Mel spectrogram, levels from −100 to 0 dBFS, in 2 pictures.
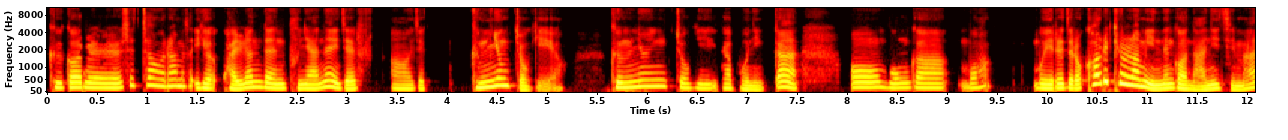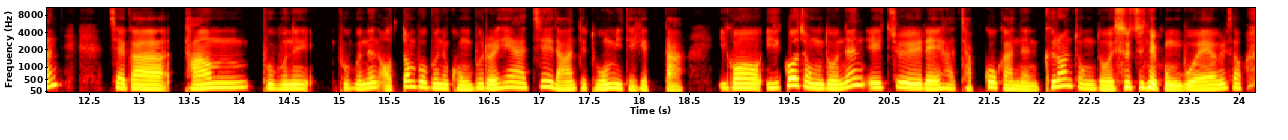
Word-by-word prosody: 그거를 200 -2 +1
시청을 275 +1 -2
하면서 260 0 0
이게 185 -1 +1
관련된 185 +2 +1
분야는 170 +8 0
이제 155 -3 0 0.3
어 160 -2 -4
이제 150 -1 -6 0.4
금융 255 +7 +2
쪽이에요. 130 -2 -7 0.5
금융 245 +5 +1
쪽이다 180 -2 -4
보니까 170 +7 -2 0.5
어 210 +1 +1
뭔가 190 -1 -2 0.2
뭐 190 - -6
하 260 +5 -8 0.4
뭐 175 0 0
예를 180 +2 +2
들어 170 -2 +1
커리큘럼이 335 - +5
있는 165 +4 +3
건 160 -5 +1
아니지만 155 - -1 0.5
제가 165 -5 +1 0.2
'다음 200 +6 0
부분의 165 -2 -1 0.3
부분은 170 +4 -2
어떤 230 - -2
부분을 180 -6 +1
공부를 165 +3 0
해야지 210 +3 -1
나한테 155 0 -2
도움이 170 +2 +1
되겠다.' 140 -4 -6 0.3
이거 180 0 +2
이거 200 +10 +4
정도는 190 - +1
1 195 0 +1
주일에 175 -7 +2
하 165 -2 -5
잡고 195 +8 -2
가는 140 -5 -2
그런 255 +4 +2
정도의 160 - 0
수준의 200 +2 +4
공부예요. 145 0 +1
그래서 180 +2 -3
180 Hz, 295 characters per minute, -22 LUFS, 160-210 Hz, 0.5 s, 커리큘럼이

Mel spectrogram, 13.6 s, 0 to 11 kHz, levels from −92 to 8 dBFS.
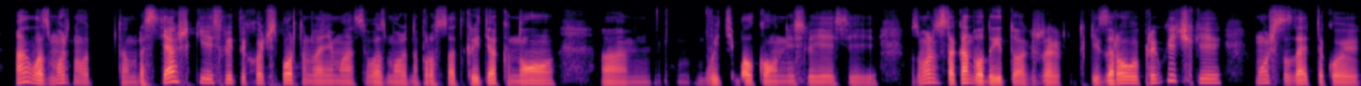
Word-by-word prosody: а 165 +4 +5
возможно, 120 +1 +1
вот 110 - -5 0.3
там 90 -1 -8
растяжки, 185 - +3
если 145 -1 -2
ты 125 - -5
хочешь 120 0 -2
спортом 120 -2 +1
заниматься, 105 -1 -4
возможно, 100 0 -4
просто 100 0 -2
открыть 115 +2 -2
окно, 110 -1 +2 0.4
ам, 95 -2 -4 0.5
выйти 105 -1 -5
в - - -21
балкон, 105 -2 +2
если 100 -1 -5
есть. 100 0 -5
И, - - -10 0.3
возможно, 150 +7 0
стакан 140 +3 +5
воды, 110 -1 +5
также. 100 -3 -2 0.2
Такие 110 - -7
здоровые 125 +5 +5
привычки 150 -3 -1 0.3
можешь 145 +1 -2
создать 115 +2 +1
такой 100 -2 -1
110 Hz, 135 wpm, -26 LUFS, 100-125 Hz, 0.5 s, а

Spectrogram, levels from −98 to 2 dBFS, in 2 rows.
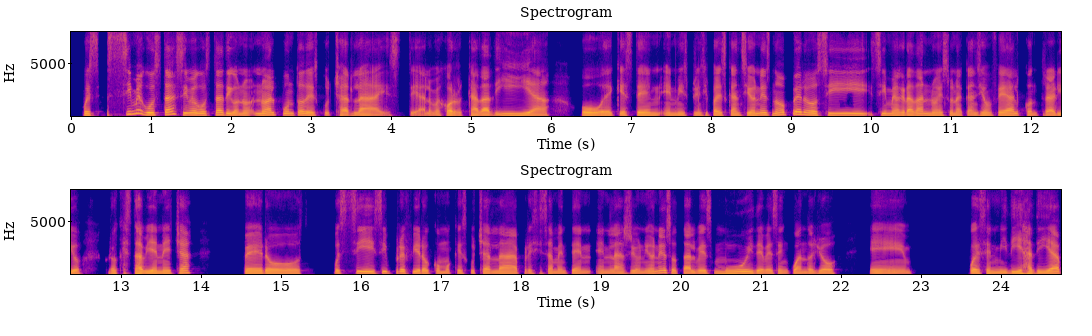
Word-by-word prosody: Pues, 165 0 +1
sí 170 - 0
me 310 +3 +1
gusta 195 +6 +4
sí 185 -7 +1
me 185 - +4
gusta, 170 +3 +2
digo, 145 -5 +2
no 145 +2 -2
no 155 +3 +2
al 190 +1 +3
punto 170 0 0
de 150 -3 +4
escucharla, 130 -2 -1
este, 105 - -8
a - - -3
lo - - -5
mejor, 130 - +2
cada 125 -2 +3
día 135 -3 0 0.3
o 130 -1 +4
de 130 -1 +2
que - - -4
estén, 135 0 +1
en 135 -1 -2
mis 130 0 -3
principales 130 0 -2
canciones, 145 +7 0
¿no? 195 +6 +1
Pero 210 -6 +3
sí 165 -2 0
sí 155 - -2
me 150 -1 +1
agrada, 140 +3 +3
no 140 -2 0
es 140 0 -2
una 135 -2 -1
canción 130 0 -2
fea, 145 +1 +3
al 165 -1 -2
contrario, 130 +3 -1 0.3
creo 135 - -3
que - - -16
está 140 +3 +3
bien 135 0 +3
hecha, 185 +8 0 0.6
pero, 130 -2 +2 0.4
pues, 145 -1 -2
sí 150 +1 +1
sí 160 +2 -2
prefiero 150 -1 -1
como 130 -3 -4
que - - -7
escucharla, 135 +1 -1
precisamente, 135 0 -4
en 120 -5 -7
en 125 -2 -5
las 125 +2 -3
reuniones, 135 +10 -1
o 145 - 0
tal 120 +2 0
vez, 135 0 -1
muy 145 +2 +1
de 130 -1 +1
vez 130 +2 -3
en 125 -3 -4
cuando 125 +1 -1
yo, 125 +1 0 0.4
eh, 120 -4 -2 0.7
pues, 125 0 +1
en 130 -1 0
mi 125 0 -1
día 140 +1 +2
a - - +4
día, 140 +5 +3
140 Hz, 180 wpm, -24 LUFS, 130-155 Hz, 0.7 s, gusta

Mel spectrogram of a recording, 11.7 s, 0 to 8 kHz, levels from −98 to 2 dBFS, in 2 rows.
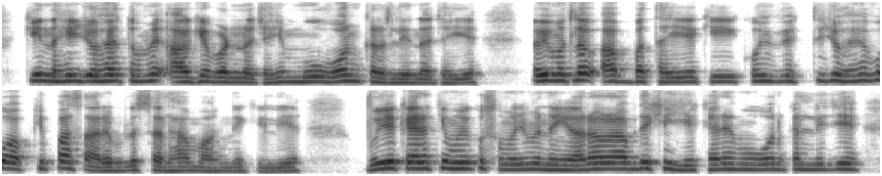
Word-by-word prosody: कि, 215 - +3
"नहीं, 200 0 +2
जो 200 -1 +3
है, 205 +1 +4
तुम्हें 205 +2 0
आगे 175 +2 +2
बढ़ना 165 -2 +3
चाहिए, 150 +3 -5
मूव 175 0 -1
ऑन 200 0 +1
कर 175 -5 0
लेना 140 -1 -2
चाहिए।" 135 +2 -6 0.4
अभी 205 +2 +6
मतलब 215 +2 +3
आप 190 +1 +3
बताइए 170 -1 -1
कि 180 0 -4
कोई 195 +1 -2
व्यक्ति 190 +2 -8
जो 215 0 -1
है, 195 +3 -2
वो 235 +2 +2
आपके 215 +2 0
पास 225 0 0
आ - - +1
रहा 140 - 0
है, - - -7
मतलब 155 +3 -3
सलाह 145 -2 -3
माँगने 130 -2 -7
के 125 0 -16
लिए। 130 +3 -7 0.5
वो 190 - +1
ये 225 - +8
कह 230 -1 +4
रहा - - +8
है 220 - +2
कि, 235 - +3
"मेरे 215 -1 +2
को 235 - -4
समझ 185 -4 -4
में 195 0 -2
नहीं 180 -2 0
आ 165 - +3
रहा।" 195 +3 +3
और 205 - +4
आप 205 0 +4
देखिए, 220 +1 -1
ये 165 -2 -3
कह 185 - +2
रहे 195 - -1
हैं, 190 - -5
मूव 185 0 -3
ऑन 190 - -4
कर 185 - -1
लीजिए। 185 +1 -3
185 Hz, 290 wpm, -24 LUFS, 165-205 Hz, 0.5 s, ये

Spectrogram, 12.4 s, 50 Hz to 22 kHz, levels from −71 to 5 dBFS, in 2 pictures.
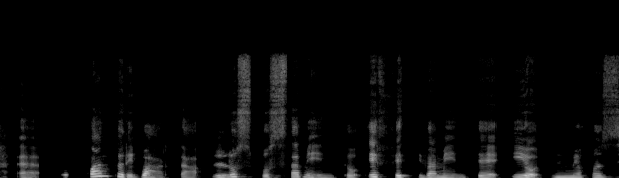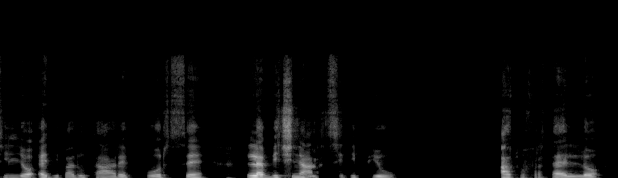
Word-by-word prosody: Ehm, - - -6 0.2
per - - -11
quanto 325 -1 +4
riguarda 190 -10 -2
lo 215 +7 +2
spostamento, 190 -5 -5
effettivamente, 200 -6 -1
io 210 -6 +3
il 195 -1 -4
mio 200 0 -3
consiglio 200 -4 -3
è 190 - +3
di 185 0 -13
valutare 180 -1 -5
forse 170 -1 -2 0.4
l'avvicinarsi 190 -2 +5
di 190 +1 -14
più 170 -3 -4 1.1
a 180 0 +5
tuo 180 0 -18
fratello. 155 -3 0
190 Hz, 100 wpm, -26 LUFS, 175-210 Hz, 1.1 s, l'avvicinarsi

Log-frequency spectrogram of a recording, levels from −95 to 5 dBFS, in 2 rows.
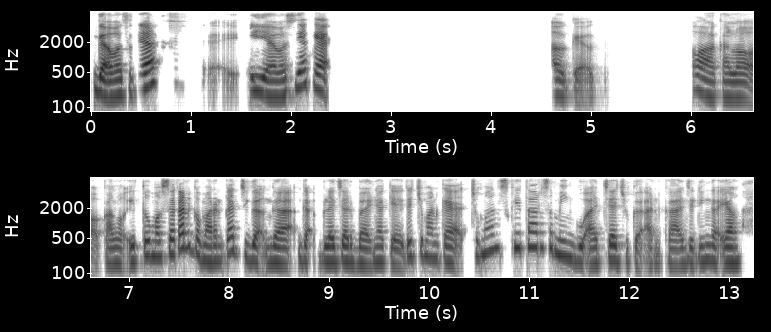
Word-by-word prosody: Nggak 185 -6 +9
maksudnya 195 +8 +7 0.6
eee, 475 -2 -16 0.2
iya, 195 -5 +3
maksudnya 200 +9 +2
kayak - - +7 2.2
Oke - - -4
oke. - - -14 0.9
Wah 195 -6 +1
kalau 160 -1 -1
kalau 155 -1 -4
itu, 180 +5 -2
maksudnya 220 +4 +1
kan - - -2
kemarin 180 0 0
kan 260 +8 0
juga 200 -9 0
enggak 165 -2 +2
enggak 180 0 -3
belajar 175 -1 +1
banyak 165 +1 -3
ya. 155 - -3
Itu 205 - -2
cuman 205 -2 -4
kayak, 170 -2 -1
cuman 260 +7 -5
sekitar 325 +1 -3
seminggu 225 - -3
aja 160 +3 -1
jugaan, - - -8
Kak. 150 0 -5
Jadi 160 +1 -8
nggak 175 -3 -4
yang 170 0 +1
180 Hz, 155 wpm, -23 LUFS, 170-220 Hz, 2.2 s, Nggak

